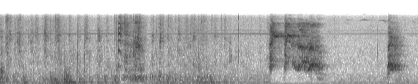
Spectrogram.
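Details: Shiba Inu mother with two puppies; shuffling and scratching noises fill the first half, followed by a loud, high-pitched yelping squeal lasting about a second and one short sharp yip soon after.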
